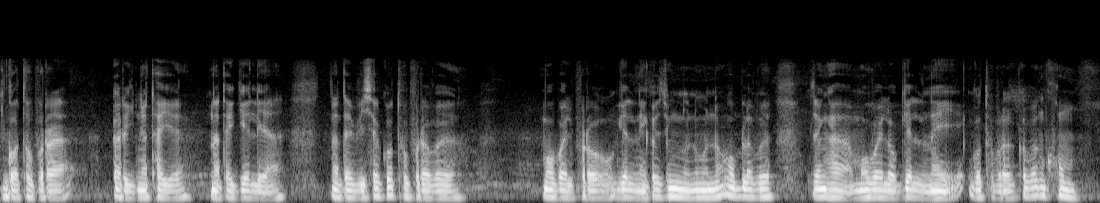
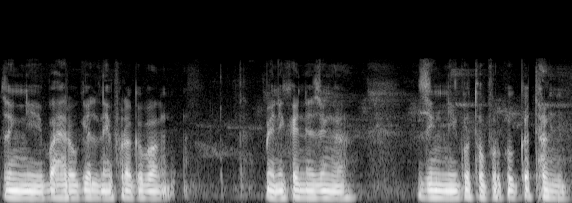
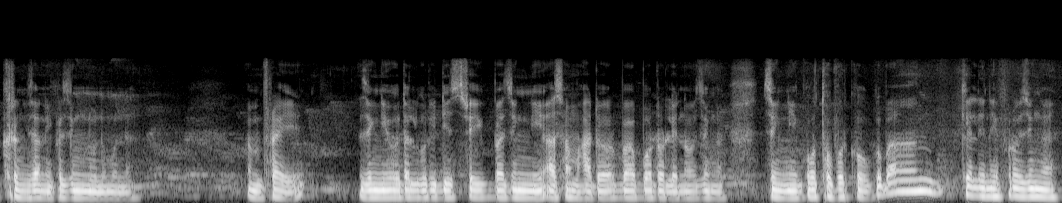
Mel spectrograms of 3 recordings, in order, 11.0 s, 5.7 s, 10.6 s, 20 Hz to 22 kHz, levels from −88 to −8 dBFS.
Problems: constant background noise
